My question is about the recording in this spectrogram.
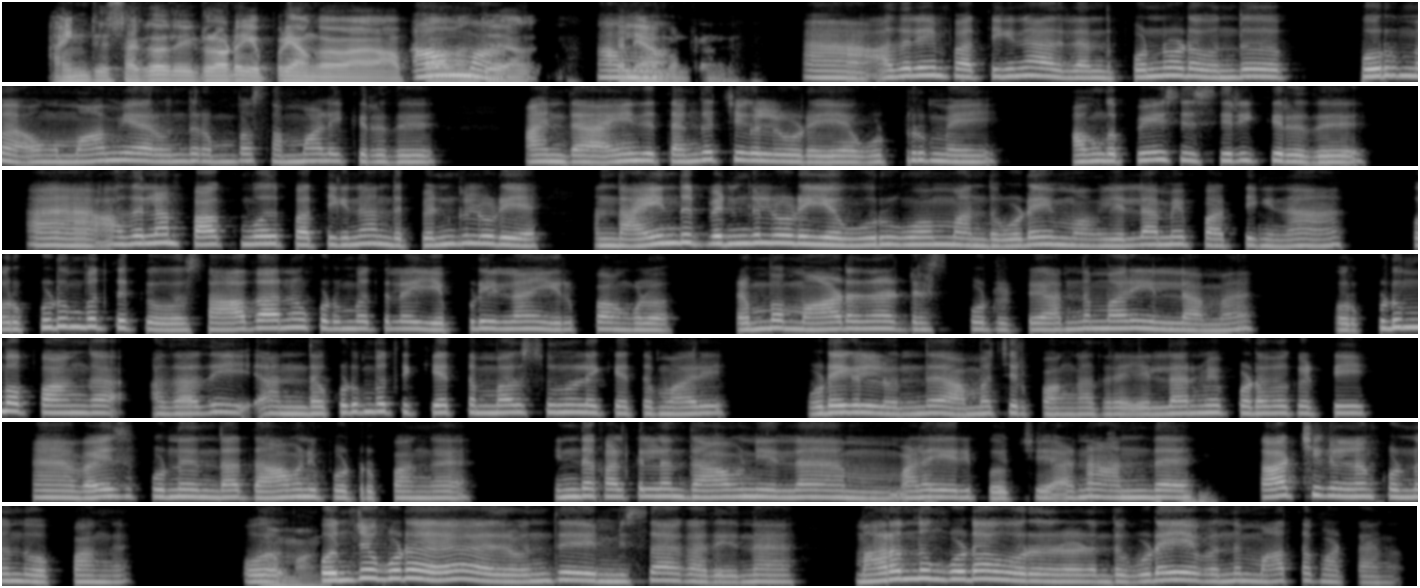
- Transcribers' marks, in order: other background noise; other noise; unintelligible speech
- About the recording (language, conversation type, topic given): Tamil, podcast, நீங்கள் பார்க்கும் தொடர்கள் பெண்களை எப்படிப் பிரதிபலிக்கின்றன?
